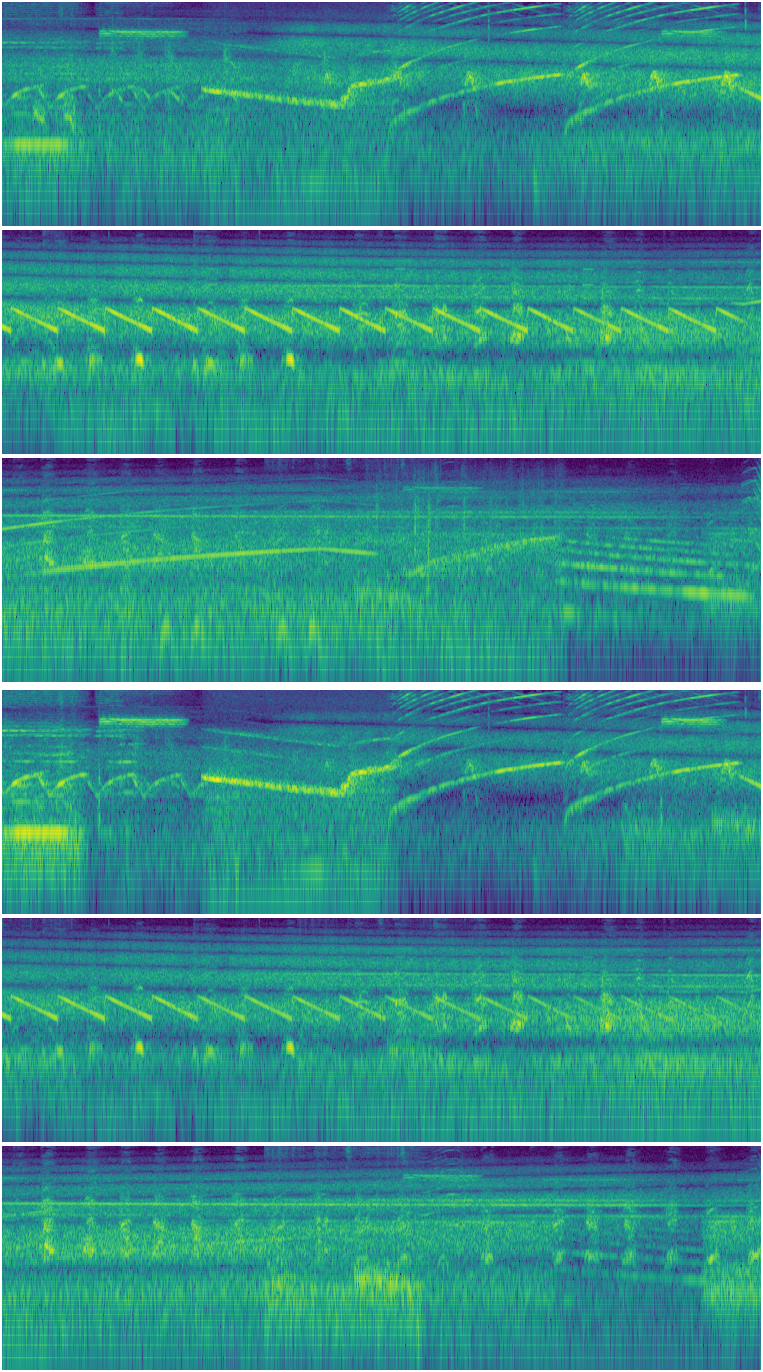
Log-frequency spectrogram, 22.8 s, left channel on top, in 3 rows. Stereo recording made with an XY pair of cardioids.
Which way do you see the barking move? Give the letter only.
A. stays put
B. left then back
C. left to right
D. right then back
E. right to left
C.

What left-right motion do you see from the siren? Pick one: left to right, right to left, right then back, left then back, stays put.
right to left.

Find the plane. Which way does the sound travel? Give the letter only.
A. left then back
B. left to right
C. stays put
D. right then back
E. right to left
B.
